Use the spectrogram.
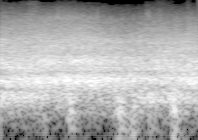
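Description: A large Boston arena crowd at a UFC fight roars steadily behind an American fighter, a dense continuous wash of cheering and shouting with no clear pauses.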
